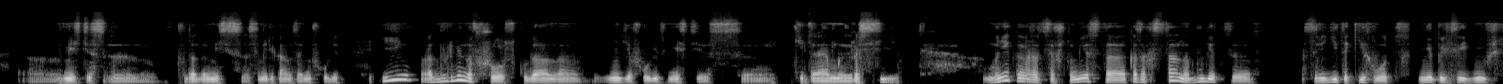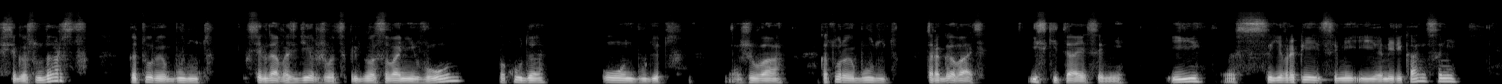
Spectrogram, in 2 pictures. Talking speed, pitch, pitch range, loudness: 110 wpm, 95 Hz, 85-115 Hz, -21 LUFS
